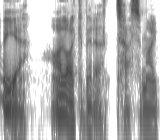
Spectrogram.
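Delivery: ordinary talk, nothing marked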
